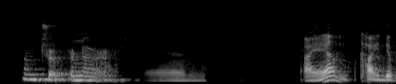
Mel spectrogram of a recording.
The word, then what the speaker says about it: entrepreneur: do it as well entrepreneur it comes from french it's really hard to say yeah but we do keep it close to the original french pronunciation entrepreneur entrepreneur and i am kind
